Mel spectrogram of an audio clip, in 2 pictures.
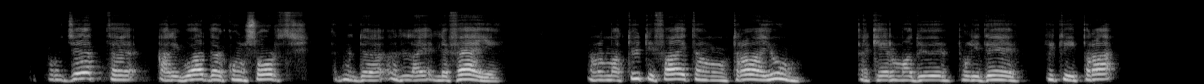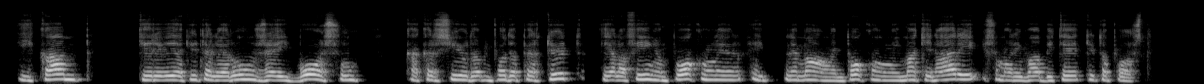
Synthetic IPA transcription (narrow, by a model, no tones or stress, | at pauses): ilpɾod͡ʒɛt̪ | aɾiɡwaɾd̪alkonsɔɾt͡s | d̪alefɛje | lamat̪yt̪ifajt̪ant̪ɾavajuŋ | peɾkelamad̪ypulid̪e | t̪yt̪iipɾa | ikamp | kiɾiviat̪yt̪eleɾunzeibɔsu | kakeɾsiod̪mpɔd̪apeɾt̪yt̪ealafiŋampɔkunlelemaŋempɔkuŋimakinaɾisɔmaɾivaːbit̪et̪yt̪apɔst̪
